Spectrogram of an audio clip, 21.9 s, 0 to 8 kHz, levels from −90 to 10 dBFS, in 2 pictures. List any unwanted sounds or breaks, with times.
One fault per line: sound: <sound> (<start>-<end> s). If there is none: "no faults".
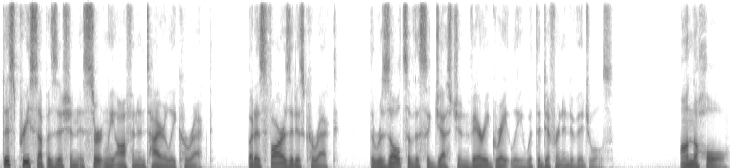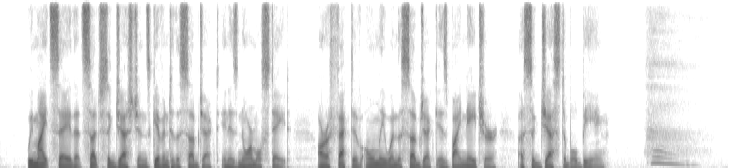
sound: sigh (20.6-21.7 s)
